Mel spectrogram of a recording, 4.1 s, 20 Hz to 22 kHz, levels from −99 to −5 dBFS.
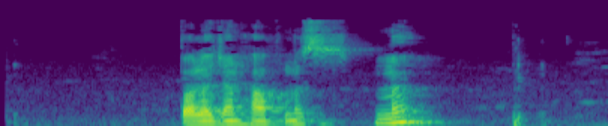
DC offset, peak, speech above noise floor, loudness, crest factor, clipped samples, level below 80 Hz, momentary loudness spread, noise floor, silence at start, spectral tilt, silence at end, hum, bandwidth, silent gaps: under 0.1%; -2 dBFS; 44 dB; -22 LUFS; 22 dB; under 0.1%; -52 dBFS; 24 LU; -65 dBFS; 1.2 s; -6.5 dB/octave; 0.6 s; none; 11.5 kHz; none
